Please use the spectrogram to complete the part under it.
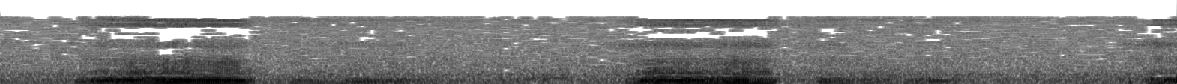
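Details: Sleeping Flat-coated Retriever dozing under a kotatsu gives loud, rasping low snores lasting over a second, with softer breaths between them and another snore starting at the end.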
